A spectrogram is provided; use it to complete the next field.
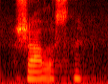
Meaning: deplorable, pathetic (lamentable, to be felt sorrow for, worthy of compassion)
- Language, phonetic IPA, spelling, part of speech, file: Belarusian, [ˈʐaɫasnɨ], жаласны, adjective, Be-жаласны.ogg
